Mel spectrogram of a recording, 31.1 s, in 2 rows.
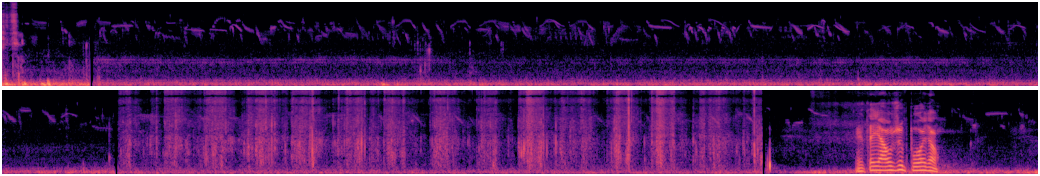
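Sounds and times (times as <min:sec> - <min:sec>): small birds chirping: 0:00.1 - 0:31.0.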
